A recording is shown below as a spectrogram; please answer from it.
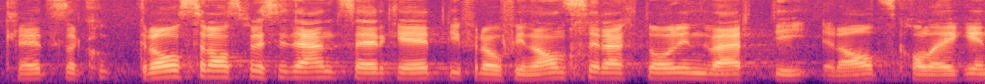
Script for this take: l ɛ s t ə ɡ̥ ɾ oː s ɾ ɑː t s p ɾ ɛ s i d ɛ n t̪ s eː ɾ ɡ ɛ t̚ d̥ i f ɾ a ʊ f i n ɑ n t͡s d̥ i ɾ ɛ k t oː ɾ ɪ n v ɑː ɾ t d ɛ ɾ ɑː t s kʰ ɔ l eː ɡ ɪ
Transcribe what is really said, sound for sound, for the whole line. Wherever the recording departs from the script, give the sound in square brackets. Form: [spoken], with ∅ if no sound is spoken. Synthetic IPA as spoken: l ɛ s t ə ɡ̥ ɾ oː s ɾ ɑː t s p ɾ ɛ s i d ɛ n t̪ s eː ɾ ɡ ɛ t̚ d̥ i f ɾ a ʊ f i n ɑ n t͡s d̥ i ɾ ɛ k t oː ɾ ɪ n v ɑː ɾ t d [i] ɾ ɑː t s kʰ ɔ l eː ɡ ɪ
